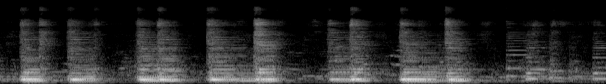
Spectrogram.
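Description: Acoustic guitar strummed in a tango rhythm: short, accented chords about two a second, often in pairs, as the instrumental introduction to a song.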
